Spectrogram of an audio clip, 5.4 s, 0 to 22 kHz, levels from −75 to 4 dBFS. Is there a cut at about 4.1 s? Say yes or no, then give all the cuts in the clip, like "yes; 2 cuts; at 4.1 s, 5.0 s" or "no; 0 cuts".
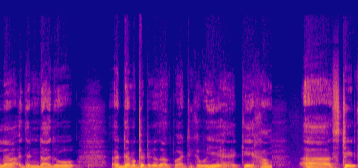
yes; 1 cut; at 4.1 s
